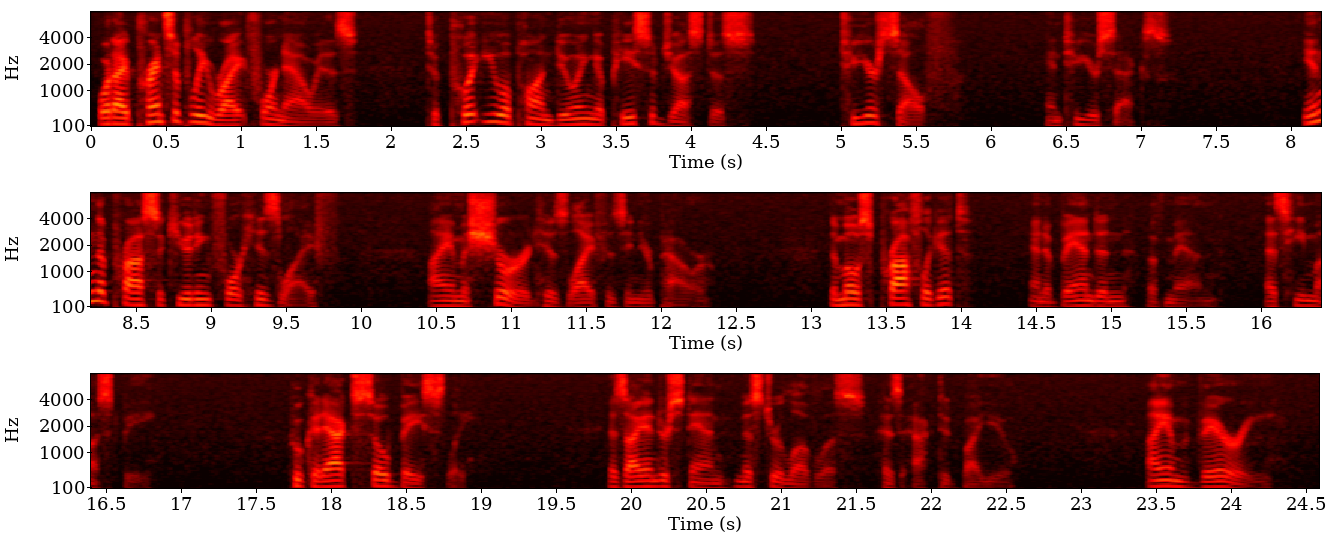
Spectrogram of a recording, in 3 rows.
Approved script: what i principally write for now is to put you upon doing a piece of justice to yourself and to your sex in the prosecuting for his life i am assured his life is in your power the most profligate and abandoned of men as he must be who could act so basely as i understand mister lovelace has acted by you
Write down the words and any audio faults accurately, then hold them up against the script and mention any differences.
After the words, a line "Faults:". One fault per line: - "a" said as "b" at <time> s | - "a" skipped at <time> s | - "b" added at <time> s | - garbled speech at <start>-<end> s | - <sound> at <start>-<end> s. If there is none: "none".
what i principally write for now is to put you upon doing a piece of justice to yourself and to your sex in the prosecuting for his life i am assured his life is in your power the most profligate and abandoned of men as he must be who could act so basely as i understand mister lovelace has acted by you i am very
Faults:
- "i am very" added at 23.5 s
